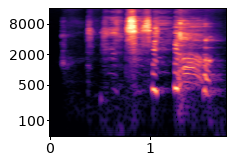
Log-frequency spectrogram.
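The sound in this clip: A person is coughing and clearing their throat, with something caught in the throat. There are a few short, harsh bursts in quick succession, some with a rough voiced edge.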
